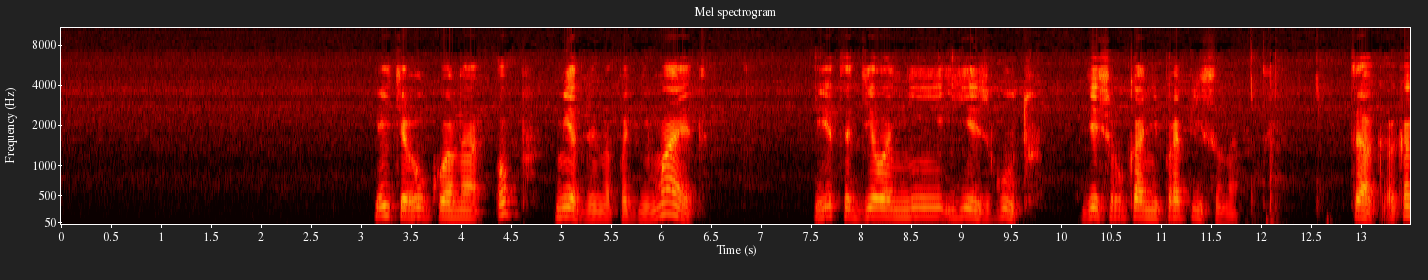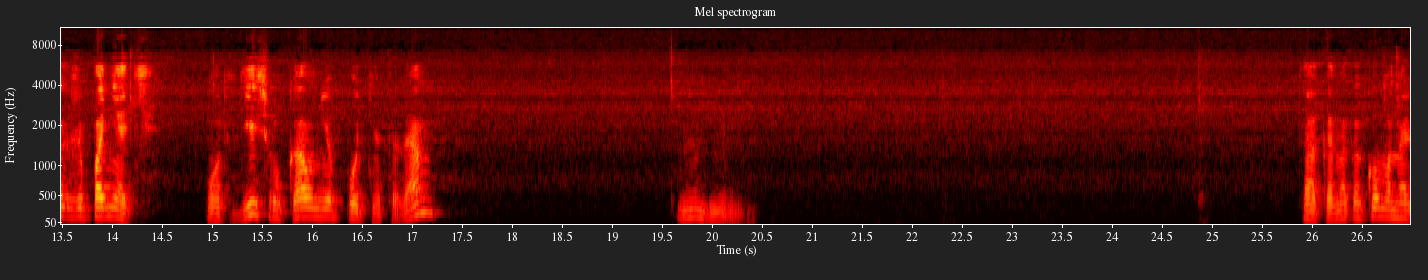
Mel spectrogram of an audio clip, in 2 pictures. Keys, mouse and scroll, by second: 8.9 click, 11.2-12.2 middle drag, 12.3-12.8 shift+middle drag, 14.2 click, 15.2-19.9 middle drag, 22.6-25.2 drag.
